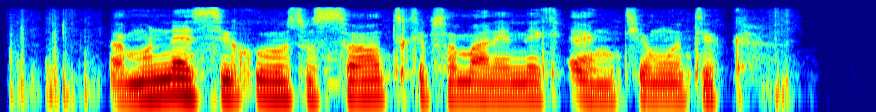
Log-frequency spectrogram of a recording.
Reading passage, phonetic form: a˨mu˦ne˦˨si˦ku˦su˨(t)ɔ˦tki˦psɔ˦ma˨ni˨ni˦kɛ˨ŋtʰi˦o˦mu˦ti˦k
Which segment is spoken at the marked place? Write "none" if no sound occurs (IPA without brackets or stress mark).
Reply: s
